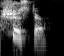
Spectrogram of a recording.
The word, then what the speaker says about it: Suster: is with an interview with Mark Suster, who has Suster. I'm so sorry, Mark. – Mark Schuster. – Schuster. Next time I'll know how to say it.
